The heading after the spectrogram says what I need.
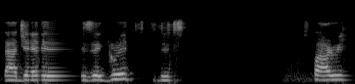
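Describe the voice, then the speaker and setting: A Nigerian woman speaking slowly and haltingly over a video call, her audio glitching and breaking up from a bad connection. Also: medium pitch, steady tone. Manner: slow and halting, with frequent ums. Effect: choppy, glitching audio breaking up over a bad connection. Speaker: panel speaker. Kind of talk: remote panel remarks.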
